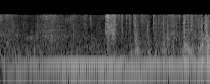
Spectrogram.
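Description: Irregular rustling and scuffing noises over a low steady hum, with a louder rustle about a second in.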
